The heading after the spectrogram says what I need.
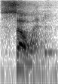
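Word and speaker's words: Samhain: e i n so it's spelled like Sam hanne or something but it's pronounced seen so this Festival seen which was a Celtic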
